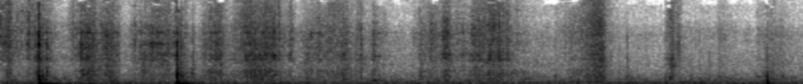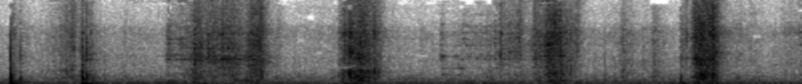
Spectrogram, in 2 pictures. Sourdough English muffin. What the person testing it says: they sounded hollow inside and that's how you can tell a lot of times if your Bread's done when you tap on it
